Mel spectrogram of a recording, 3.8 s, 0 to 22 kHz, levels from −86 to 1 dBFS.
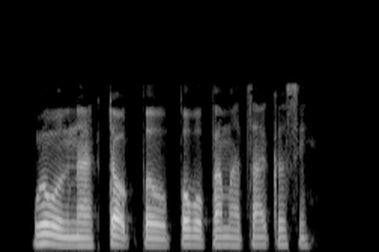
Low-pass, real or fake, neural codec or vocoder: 5.4 kHz; real; none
